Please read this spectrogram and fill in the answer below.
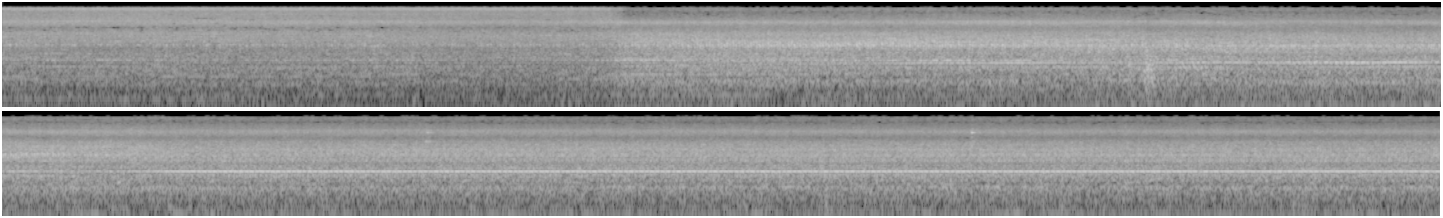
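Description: Log band sawmill running, its blade sawing through a teak log: a loud, steady mechanical noise. The sound changes abruptly about six seconds in, and a steady whine holds from about twelve seconds in.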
